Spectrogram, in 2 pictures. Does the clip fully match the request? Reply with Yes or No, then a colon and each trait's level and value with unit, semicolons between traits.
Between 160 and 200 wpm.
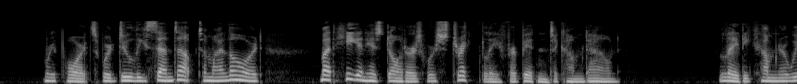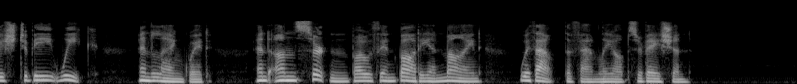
No: average, 140 wpm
